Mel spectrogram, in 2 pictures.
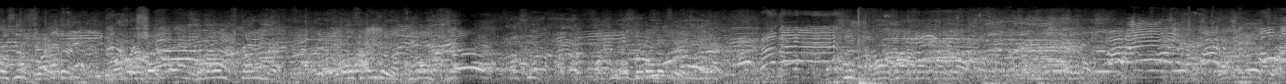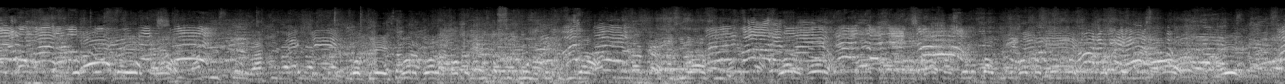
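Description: A crowd of spectators shouts and calls out in a large echoing hall.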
